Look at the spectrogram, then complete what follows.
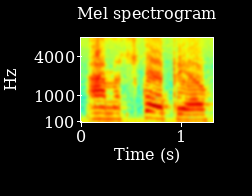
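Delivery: ordinary talk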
